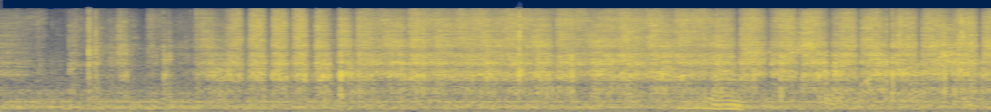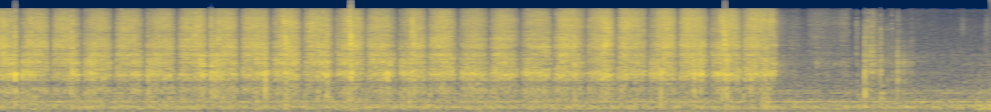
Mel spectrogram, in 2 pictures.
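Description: Sandpaper rubs rapidly back and forth over metal.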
